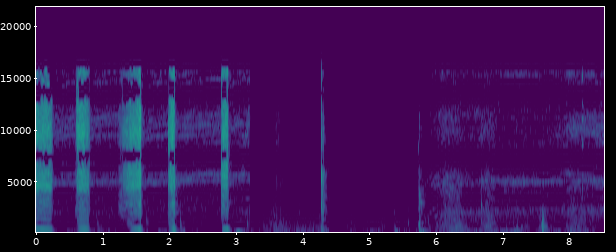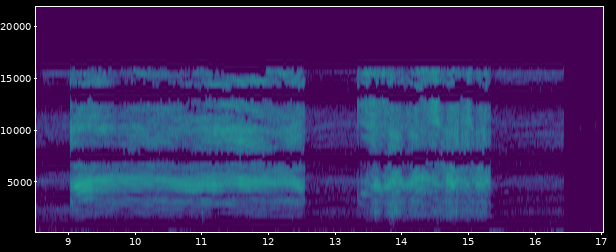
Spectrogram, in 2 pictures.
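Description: Rotary handpiece spinning a rubber polishing wheel. It gives a few short bursts in the first three seconds, then two steady runs of several seconds each, the second starting after a short break, as the wheel polishes a metal piece.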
